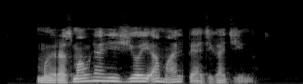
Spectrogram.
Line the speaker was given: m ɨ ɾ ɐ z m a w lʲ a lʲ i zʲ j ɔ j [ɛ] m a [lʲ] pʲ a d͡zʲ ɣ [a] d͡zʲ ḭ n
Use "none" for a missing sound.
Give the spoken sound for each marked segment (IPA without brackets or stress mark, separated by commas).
a, lʲ, a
